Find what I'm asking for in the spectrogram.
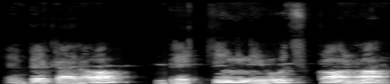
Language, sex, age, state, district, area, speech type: Odia, male, 45-60, Odisha, Dhenkanal, rural, read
